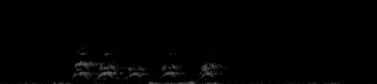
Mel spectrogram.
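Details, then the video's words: Husky barking beneath a window on Öreg út, 24 February 2024; four quick, slightly nasal barks in about a second and a half, distant-sounding over faint background hum. "husky ugat az ablakunk alatt"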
